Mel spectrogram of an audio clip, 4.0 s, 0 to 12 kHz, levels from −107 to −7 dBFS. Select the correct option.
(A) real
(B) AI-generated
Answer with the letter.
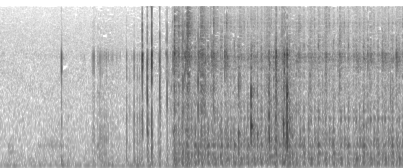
A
